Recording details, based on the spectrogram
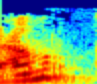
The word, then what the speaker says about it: عمرو: الواو في عمر والألف في مئة هذه أحرف، وكذلك الألف في التي تذكر بعد واو الجماعة يسمونها الفارقة. – نعم. – هذه كلها أحرف، أولا لا تعد من الجملة من الكلمة التي هي فيها، ولا تنطق، وحتى عند الميزان الصرفي إن من يعرف الميزان الصرفي لا توزن.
